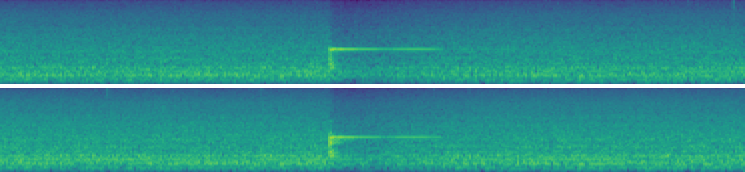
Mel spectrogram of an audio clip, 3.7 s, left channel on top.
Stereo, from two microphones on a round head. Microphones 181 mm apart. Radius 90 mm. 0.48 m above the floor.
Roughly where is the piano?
Right.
